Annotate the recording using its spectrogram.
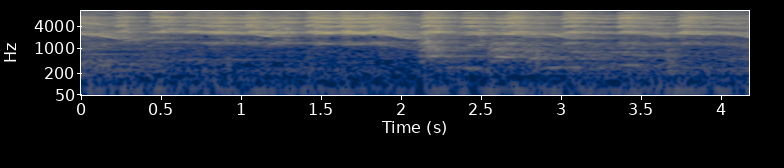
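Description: An animal squealing: a run of long high-pitched cries, each ending in a falling glide, about four in the space of a few seconds.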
